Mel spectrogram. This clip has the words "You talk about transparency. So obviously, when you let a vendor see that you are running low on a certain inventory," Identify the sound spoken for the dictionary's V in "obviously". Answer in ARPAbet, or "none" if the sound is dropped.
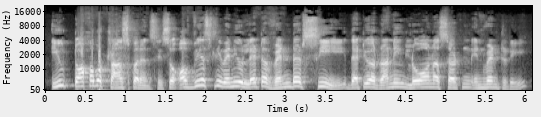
V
